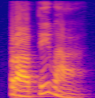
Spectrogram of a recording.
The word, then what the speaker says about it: प्रतिभा: प्रतिभा। हेर्नुहोस् त भाइ बहिनीहरू, यहाँ यो रेफको रूपमा प्रयोग हुँदा पनि र उच्चारण भएको छ।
